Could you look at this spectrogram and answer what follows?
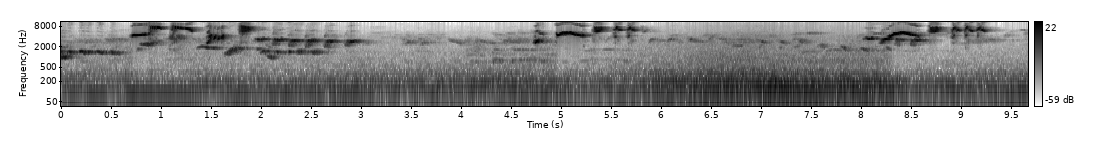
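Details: Caged orange-headed thrush from northern Bali in varied song: bursts of high squeaky whistles, trills and sharp notes separated by pauses, with a low background rumble throughout.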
